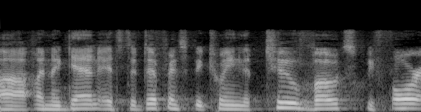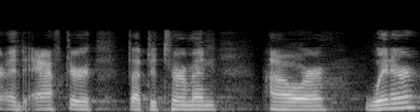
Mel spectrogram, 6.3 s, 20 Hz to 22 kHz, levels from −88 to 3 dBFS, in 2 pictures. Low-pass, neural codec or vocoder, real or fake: 7.2 kHz; codec, 44.1 kHz, 2.6 kbps, DAC; fake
